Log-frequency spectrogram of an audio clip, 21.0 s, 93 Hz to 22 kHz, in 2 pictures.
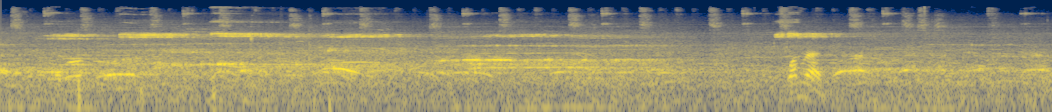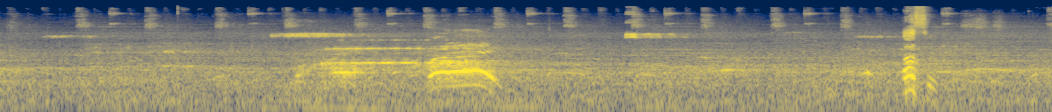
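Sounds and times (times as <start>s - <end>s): referee whistle blasts: 0.4s - 5.8s, 7.7s - 8.5s, 13.2s - 15.0s, 16.8s - 17.4s
people shouting: 13.6s - 15.6s.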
